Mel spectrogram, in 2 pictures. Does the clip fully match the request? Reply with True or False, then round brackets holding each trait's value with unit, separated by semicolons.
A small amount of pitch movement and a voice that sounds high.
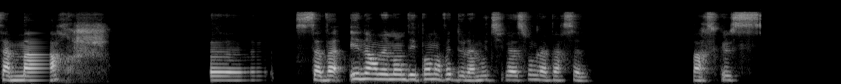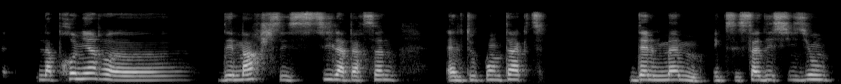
True (2.3 semitones; 205 Hz)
